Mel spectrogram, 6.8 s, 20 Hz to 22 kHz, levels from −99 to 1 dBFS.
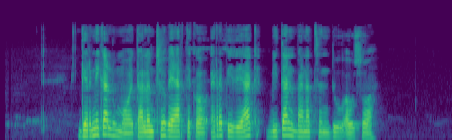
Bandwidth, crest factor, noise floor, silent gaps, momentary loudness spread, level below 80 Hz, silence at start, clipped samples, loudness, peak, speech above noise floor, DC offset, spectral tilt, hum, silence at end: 11 kHz; 20 dB; -77 dBFS; none; 8 LU; -74 dBFS; 1.2 s; under 0.1%; -23 LUFS; -6 dBFS; 55 dB; under 0.1%; -6 dB/octave; none; 1.2 s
